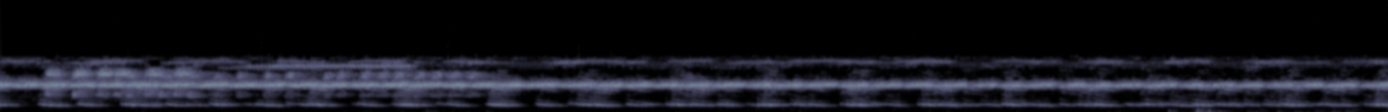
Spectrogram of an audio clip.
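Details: Frogs calling at night beside a lake: a dense chorus of short, throaty notes repeated about once a second, with overlapping callers and a steady high insect drone underneath.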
